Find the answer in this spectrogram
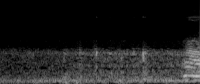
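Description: A short pause in a man's speech, filled only by the faint steady hum and hiss of the recording; his voice comes back near the end.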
